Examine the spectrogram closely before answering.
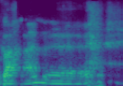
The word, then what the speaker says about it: Barhan: Et en français, le RH se lit R. Et du coup, c'est juste donc un changement d'orthographe, mais pas de prononciation. Donc, c'est toujours Bahan.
